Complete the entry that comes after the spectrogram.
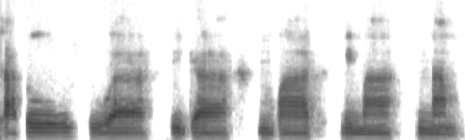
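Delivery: soft, low, slow inward count; hushed, unhurried counting; counting in one's head. Shown as a demonstration. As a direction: count slowly to yourself, dropping low and quiet. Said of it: "dalam hati aja".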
